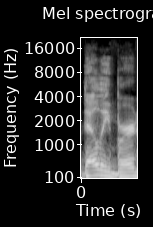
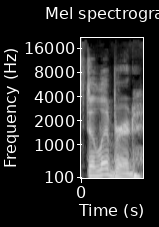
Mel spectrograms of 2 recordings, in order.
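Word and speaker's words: Delibird: Yeah, everybody said his name wrong for like 20 years. It's not deli bird. It's delivered.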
